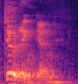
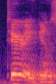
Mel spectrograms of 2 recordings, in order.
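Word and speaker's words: Thüringen: Now, the heartland of Holda worship, shall we say, in Germany is an area which is spelt Thuringia and pronounced Thuringen. Thuringen, central Germany, is the real heartland.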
